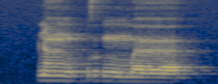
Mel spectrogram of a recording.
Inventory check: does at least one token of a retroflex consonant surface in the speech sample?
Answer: yes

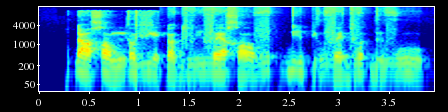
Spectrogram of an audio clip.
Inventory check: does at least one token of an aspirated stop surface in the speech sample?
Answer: no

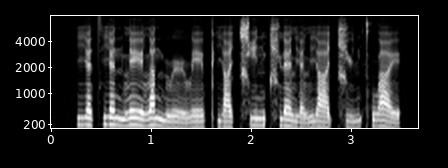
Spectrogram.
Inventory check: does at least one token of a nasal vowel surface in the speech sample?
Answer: no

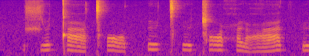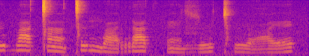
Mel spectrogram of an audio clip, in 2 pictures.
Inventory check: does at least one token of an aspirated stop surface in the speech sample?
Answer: yes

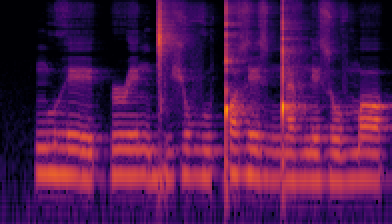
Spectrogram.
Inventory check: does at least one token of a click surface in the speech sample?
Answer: yes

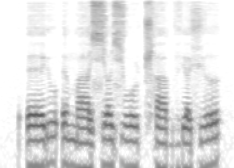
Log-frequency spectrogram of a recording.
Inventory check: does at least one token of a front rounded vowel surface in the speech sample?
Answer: no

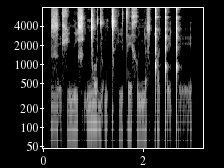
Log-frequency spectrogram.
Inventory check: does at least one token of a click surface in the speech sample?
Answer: yes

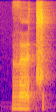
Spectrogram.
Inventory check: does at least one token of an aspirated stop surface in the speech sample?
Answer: no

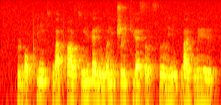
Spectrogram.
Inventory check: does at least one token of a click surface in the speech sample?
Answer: no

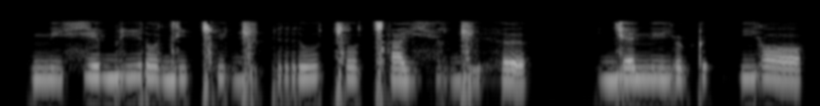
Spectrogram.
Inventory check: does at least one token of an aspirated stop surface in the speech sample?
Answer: yes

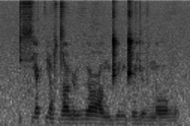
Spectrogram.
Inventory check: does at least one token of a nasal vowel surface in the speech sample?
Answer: no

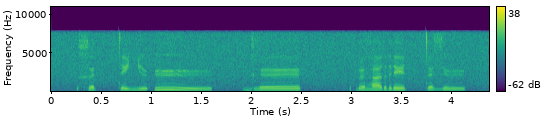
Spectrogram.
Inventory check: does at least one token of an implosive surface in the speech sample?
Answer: yes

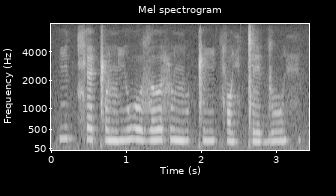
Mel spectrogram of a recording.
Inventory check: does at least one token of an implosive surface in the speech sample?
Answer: no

